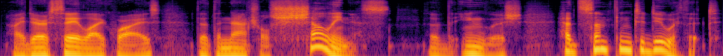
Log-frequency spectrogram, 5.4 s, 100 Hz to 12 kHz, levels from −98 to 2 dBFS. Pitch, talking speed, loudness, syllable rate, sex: 115 Hz, 175 wpm, -19 LUFS, 6.3 syllables/s, male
